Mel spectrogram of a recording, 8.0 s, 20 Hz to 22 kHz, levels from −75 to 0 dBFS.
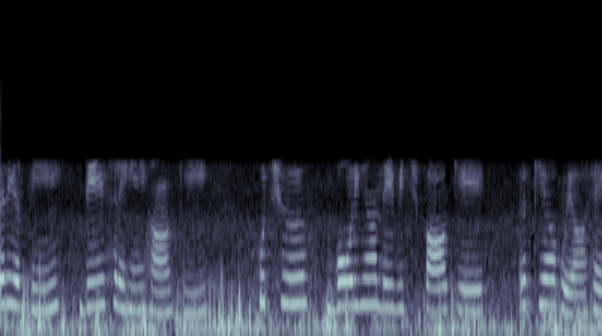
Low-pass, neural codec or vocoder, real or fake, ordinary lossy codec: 3.6 kHz; none; real; AAC, 16 kbps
